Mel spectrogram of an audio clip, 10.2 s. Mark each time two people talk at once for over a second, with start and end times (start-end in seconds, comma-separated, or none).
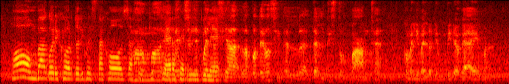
2.6-4.4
